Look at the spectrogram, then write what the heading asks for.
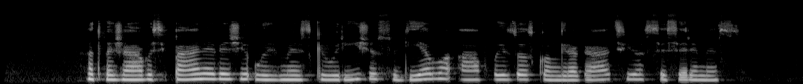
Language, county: Lithuanian, Šiauliai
